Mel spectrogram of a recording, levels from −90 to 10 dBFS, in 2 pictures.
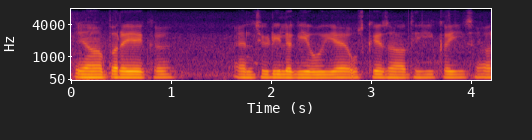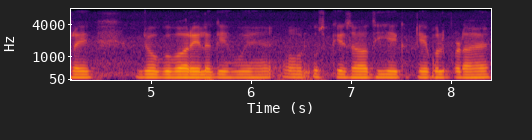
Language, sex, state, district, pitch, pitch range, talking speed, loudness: Hindi, male, Chandigarh, Chandigarh, 125 Hz, 125-130 Hz, 180 wpm, -16 LUFS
